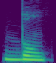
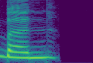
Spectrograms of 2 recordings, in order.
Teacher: Qui est nasal, est bonne. Qui n'est pas nasal, car il est suivi d'une voyelle et on entend le N.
